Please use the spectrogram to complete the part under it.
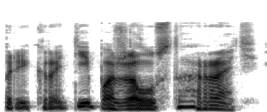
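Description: A man voicing a cold, mercenary witcher who speaks with chilling, mocking calm. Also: mid-range voice, normal speed, creaky, dry recording, heavily acted. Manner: icily calm, dry, mocking. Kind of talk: audiobook reading.

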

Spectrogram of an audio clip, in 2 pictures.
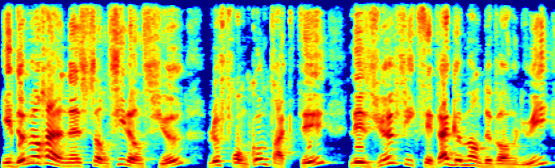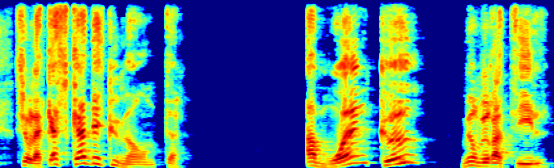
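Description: A man narrating an adventure novel as an audiobook, in an expressive, dramatic reading. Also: high-pitched, unhurried, hardly any pauses, breathy edge.

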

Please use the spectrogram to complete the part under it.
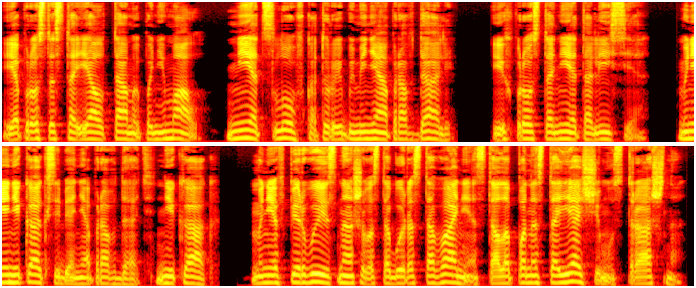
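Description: A woman's voice: sits low, steady tone, normal speed, creaky, a little mellow. A woman voicing a proud young man who pleads earnestly for forgiveness, in storybook narration. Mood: pleading.

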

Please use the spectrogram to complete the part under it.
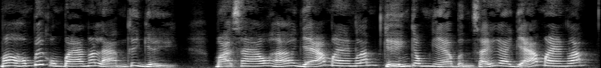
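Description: A woman's voice: high voice, expressive, normal speed. A woman voicing a frightened older woman pleading with her dead mother's spirit, with anxious questions.

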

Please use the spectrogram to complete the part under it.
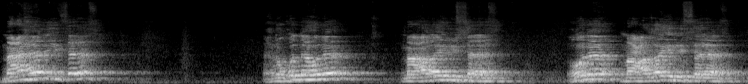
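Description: A man teaching Arabic grammar to a class, stopping often to ask the students whether they follow. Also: high voice. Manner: asks the class frequent check questions. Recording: echoey room, mic far off.

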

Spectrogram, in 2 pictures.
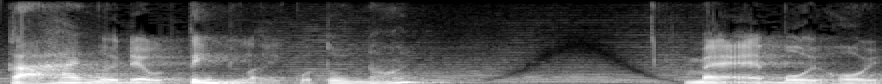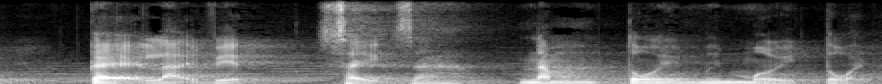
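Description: A dramatic audiobook narrator whose pitch swings lively through the tale, heard in a long echoing reverb. Soft music plays underneath. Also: moderate pace. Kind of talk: storytelling narration. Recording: echoey reverb with background music.

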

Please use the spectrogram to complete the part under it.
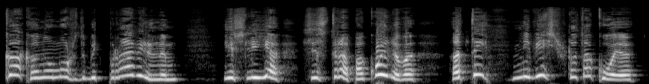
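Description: A woman's voice: high-pitched, big pitch swings, a little slow, darkish tone, pitched above the performer's own voice. A woman reading a storybook, voicing a grasping middle-aged woman who haggles shrilly and insistently. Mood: haggling, insistent.

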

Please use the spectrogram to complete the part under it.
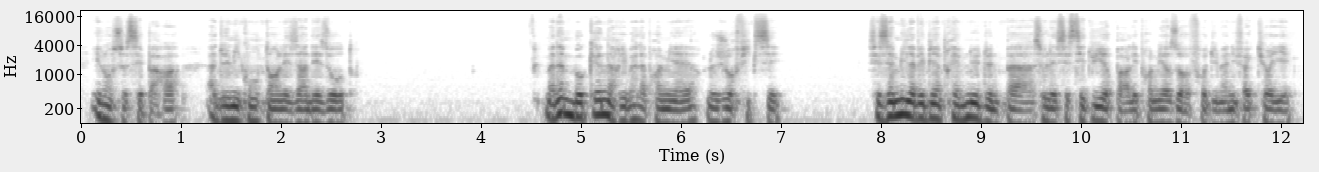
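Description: A man narrating a classic novel as an audiobook in a measured, even way. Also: lowish voice, husky.

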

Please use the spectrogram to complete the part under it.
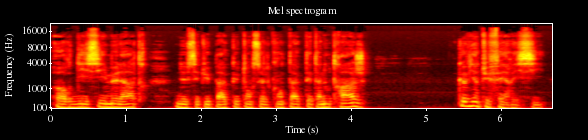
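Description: A man voicing a jealous, furious young marquis who shouts in rage and scorn. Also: lowish voice, fairly even intonation, measured pace, husky.

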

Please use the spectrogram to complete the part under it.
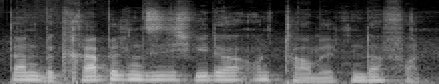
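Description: A man reading a children's story aloud as an audiobook, in steady storytelling manner. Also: medium pitch, fairly quick. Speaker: reader.

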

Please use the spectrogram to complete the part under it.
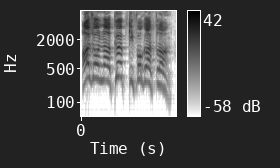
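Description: An audiobook reader voicing an eager young viking boy hero who talks loudly and urgently. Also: medium pitch, pitched above the performer's own voice, natural voice. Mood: urgent shouting. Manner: loud, urgent, flattering.

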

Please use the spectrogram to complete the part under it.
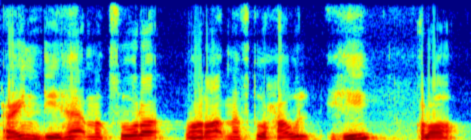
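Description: A man with an Egyptian accent teaching Quran recitation on a radio lesson, speaking slowly and patiently and drawing out words to demonstrate sounds. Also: medium pitch, darkish tone. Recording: dull lo-fi radio recording.

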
